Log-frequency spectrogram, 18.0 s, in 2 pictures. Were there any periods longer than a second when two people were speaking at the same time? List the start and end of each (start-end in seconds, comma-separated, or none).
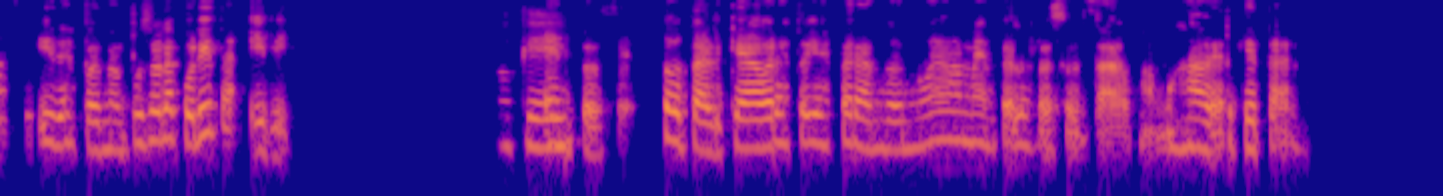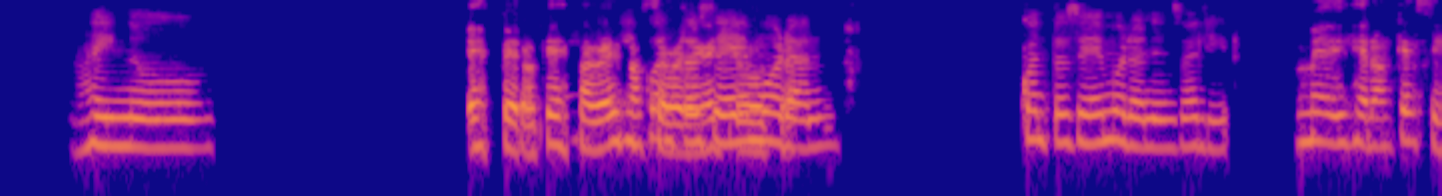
12.6-14.1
